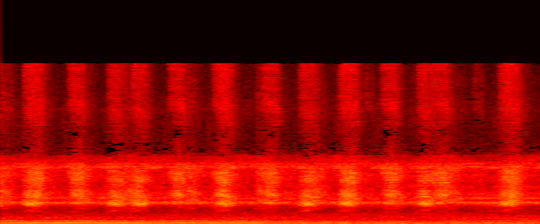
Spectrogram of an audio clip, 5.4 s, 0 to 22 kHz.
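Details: Night crickets in a wood, recorded September 2, 2023, via Samsung Galaxy S22 Ultra phone and Shure MV88+ stereo mic; high chirp pulses recur roughly every second over a soft, steady low hum.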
